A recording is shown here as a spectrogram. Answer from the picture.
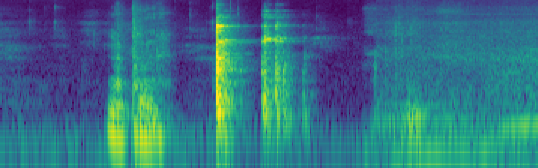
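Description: Kitchenware clinking: one sharp, ringing clink about two seconds in, with a lighter clatter just after, then faint room noise.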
